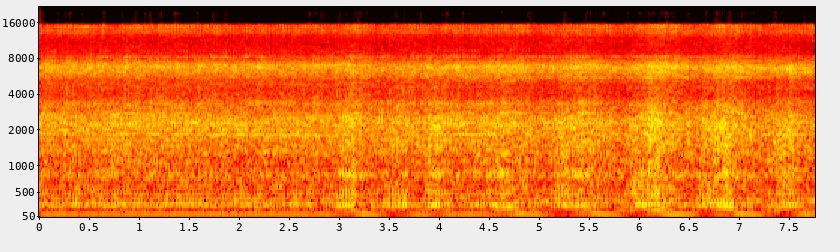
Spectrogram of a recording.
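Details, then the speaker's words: Carbureted Suzuki Cultus, CDI and coil replaced for misfire: engine held at raised revs with a smooth, even note. The engine runs at constant speed, and the dashboard rpm fluctuation is blamed on the gauge's small gears. "लेकिन engine constant speed प इसका जो है इस च रहा है"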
